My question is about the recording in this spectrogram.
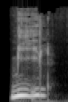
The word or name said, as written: mil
